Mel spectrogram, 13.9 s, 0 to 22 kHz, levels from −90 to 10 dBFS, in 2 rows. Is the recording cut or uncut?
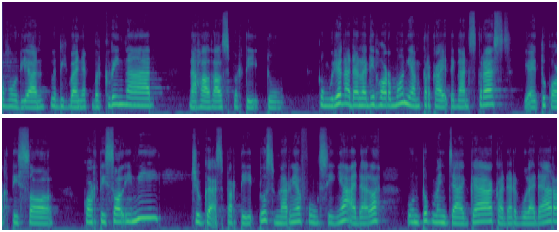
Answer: uncut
